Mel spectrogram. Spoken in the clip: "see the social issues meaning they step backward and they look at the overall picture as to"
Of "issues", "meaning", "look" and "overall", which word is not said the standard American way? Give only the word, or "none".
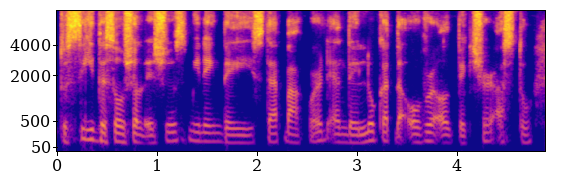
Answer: issues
